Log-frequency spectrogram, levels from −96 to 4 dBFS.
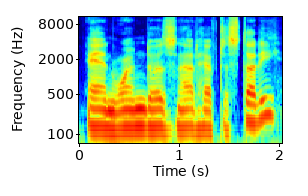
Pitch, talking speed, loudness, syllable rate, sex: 140 Hz, 205 wpm, -15 LUFS, 4.7 syllables/s, male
